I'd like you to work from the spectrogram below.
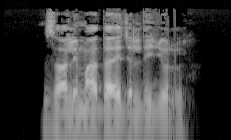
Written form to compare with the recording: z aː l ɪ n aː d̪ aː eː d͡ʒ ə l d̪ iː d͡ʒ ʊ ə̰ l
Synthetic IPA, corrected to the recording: z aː l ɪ m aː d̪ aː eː d͡ʒ ə l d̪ iː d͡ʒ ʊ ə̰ l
